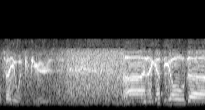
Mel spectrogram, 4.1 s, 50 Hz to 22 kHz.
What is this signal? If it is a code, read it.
Emergency Alert System (SAME) tones, heard as harsh buzzing bursts, with speech. It is heard from 0.6 to 3.4 s.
